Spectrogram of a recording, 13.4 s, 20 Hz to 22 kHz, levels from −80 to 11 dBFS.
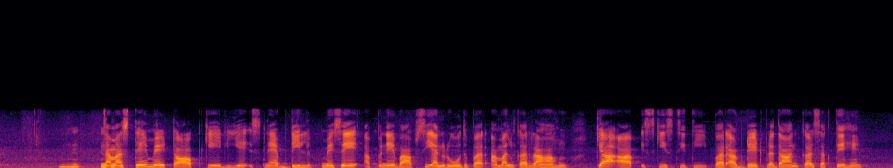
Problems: constant background noise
